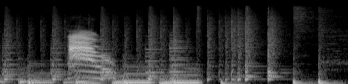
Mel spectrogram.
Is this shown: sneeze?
no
